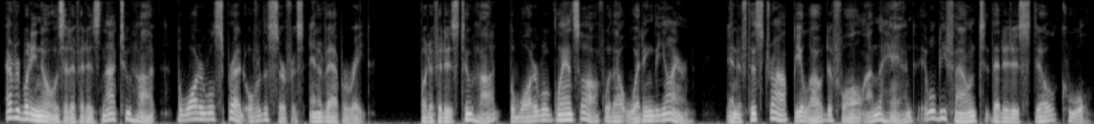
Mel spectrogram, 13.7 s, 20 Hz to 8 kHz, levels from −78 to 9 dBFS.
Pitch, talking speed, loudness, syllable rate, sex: 105 Hz, 235 wpm, -17 LUFS, 6.1 syllables/s, male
